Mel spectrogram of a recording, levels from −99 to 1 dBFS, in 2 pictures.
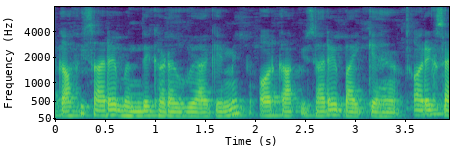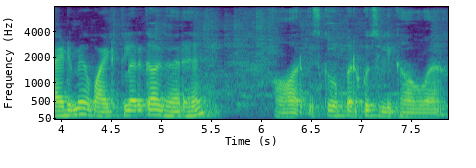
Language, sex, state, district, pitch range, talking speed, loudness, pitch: Hindi, male, Bihar, Saharsa, 110-130 Hz, 220 wpm, -19 LUFS, 120 Hz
